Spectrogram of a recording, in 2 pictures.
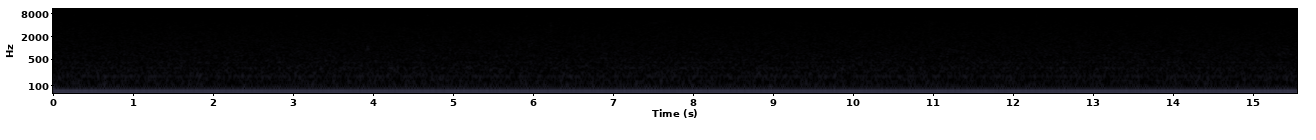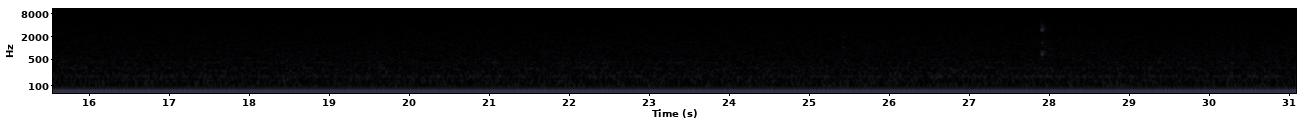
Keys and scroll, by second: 1.3 Tab, 1.7 Tab, 2.1 Tab, 5.1 Tab, 6.1 Escape, 22.8 Escape, 23.1 Escape, 26.0 Escape, 26.2 Escape, 26.5 Escape, 27.8 Delete, 28.5 Delete, 29.0 Delete, 30.5 Escape.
